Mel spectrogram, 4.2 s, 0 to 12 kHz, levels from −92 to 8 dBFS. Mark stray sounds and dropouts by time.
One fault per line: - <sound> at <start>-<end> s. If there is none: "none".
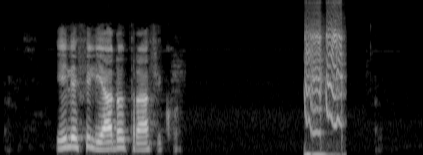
- squeak at 3.0-3.5 s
